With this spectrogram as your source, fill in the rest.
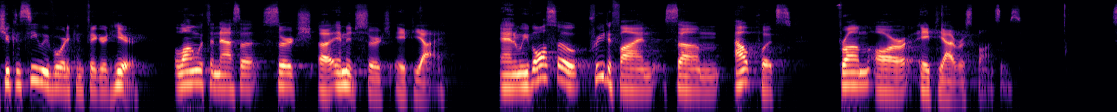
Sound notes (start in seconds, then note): none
